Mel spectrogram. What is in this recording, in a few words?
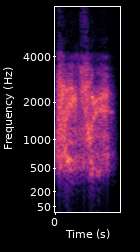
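Korean bailout mood med; War Thunder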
